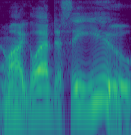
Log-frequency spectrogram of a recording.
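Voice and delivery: high, slow, drawn-out cackling creature voice. Reading a story aloud, voicing a small creature greeting the newcomer, cackling. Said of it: "she cackled".

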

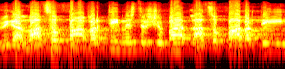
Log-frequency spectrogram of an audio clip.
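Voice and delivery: put-on Indian English accent, excited and eager. Retelling a man's answer to his question, in an Indian accent. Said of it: "You know that Indian accent?".

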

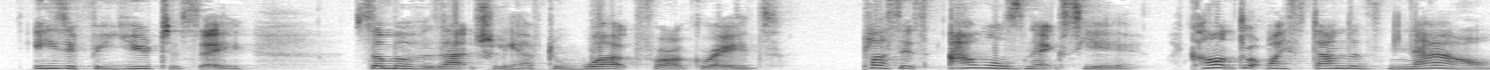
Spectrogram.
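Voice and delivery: ordinary delivery

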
